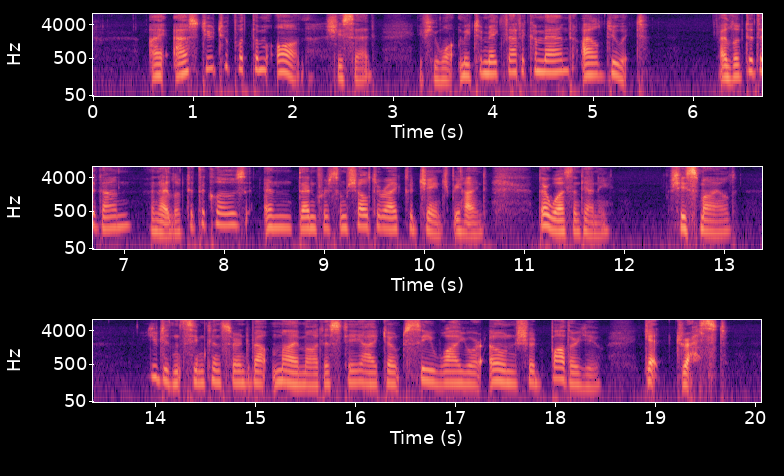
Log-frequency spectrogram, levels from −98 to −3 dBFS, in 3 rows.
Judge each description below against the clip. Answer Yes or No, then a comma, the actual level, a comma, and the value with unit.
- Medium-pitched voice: Yes, medium, 170 Hz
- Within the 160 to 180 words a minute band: No, average, 190 wpm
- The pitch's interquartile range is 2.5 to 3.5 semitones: No, average, 4.2 semitones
